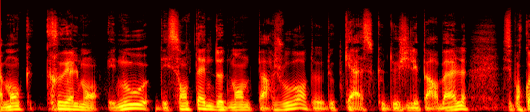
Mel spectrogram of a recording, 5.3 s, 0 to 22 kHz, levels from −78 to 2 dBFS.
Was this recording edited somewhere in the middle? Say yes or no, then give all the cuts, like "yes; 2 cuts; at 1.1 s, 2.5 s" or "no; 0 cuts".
yes; 2 cuts; at 1.6 s, 3.2 s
